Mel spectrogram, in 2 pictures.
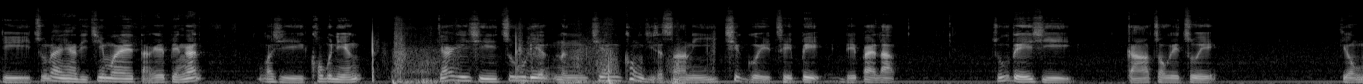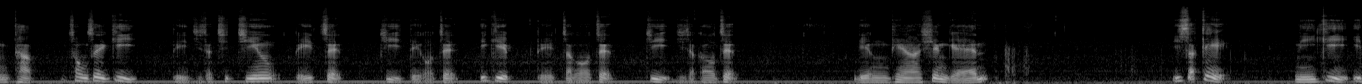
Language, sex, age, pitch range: Chinese, male, 50-69, 100-120 Hz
